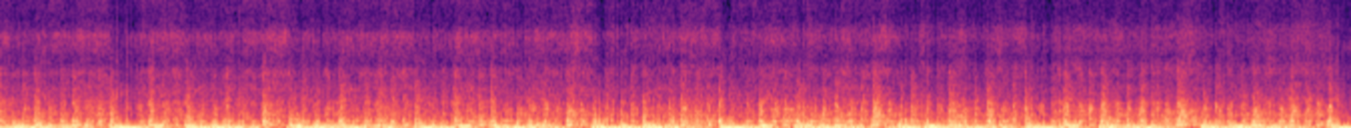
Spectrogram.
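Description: Live drum ensemble playing loudly and fast without a break: large barrel drums beaten with sticks and a row of cylindrical drums give the deep strokes. Hand-held metal percussion shakes and clashes over the top.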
